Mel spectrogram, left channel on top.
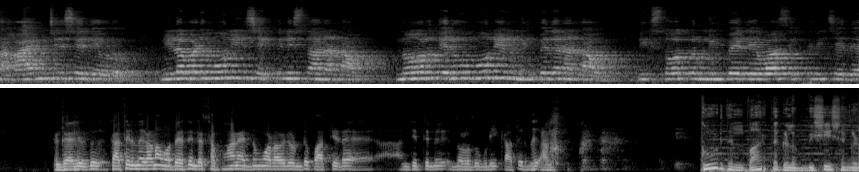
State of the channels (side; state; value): both; different; correlation 0.01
